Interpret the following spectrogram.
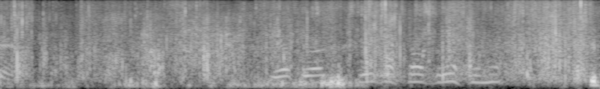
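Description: Footsteps through dry grass and brush, dry stems crunching and rustling underfoot in an irregular patter, with a faint voice in the background near the middle.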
